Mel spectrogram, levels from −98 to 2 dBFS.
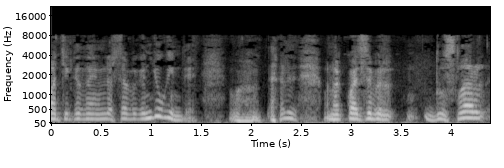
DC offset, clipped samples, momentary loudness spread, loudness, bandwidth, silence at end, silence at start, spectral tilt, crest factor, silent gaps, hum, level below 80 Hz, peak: under 0.1%; under 0.1%; 9 LU; -27 LUFS; 8.4 kHz; 0 s; 0 s; -6.5 dB/octave; 20 dB; none; none; -52 dBFS; -6 dBFS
